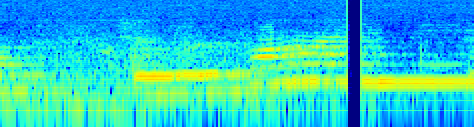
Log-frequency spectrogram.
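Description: A girl singing, holding long sustained notes with a step down in pitch between them. The sound cuts out for an instant near the end.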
